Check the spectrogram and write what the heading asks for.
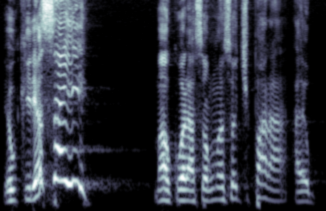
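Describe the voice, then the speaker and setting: A male pastor with a rather high voice, preaching live to his church. He tells his stories conversationally, addressing people by name, and pushes into shouted emphasis at key points. His voice rings with the long reverb of a church hall. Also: wildly swooping pitch, fast. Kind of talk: live church sermon, personal storytelling.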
